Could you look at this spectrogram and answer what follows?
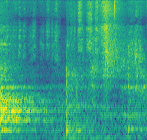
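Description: A pen writes on paper while chemistry mole-concept problems are worked out, giving soft, close scratching strokes with a few sharper taps, quiet and steady, with no talk over it.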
